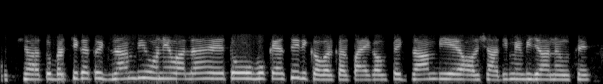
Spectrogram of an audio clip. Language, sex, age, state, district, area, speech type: Urdu, female, 18-30, Delhi, South Delhi, urban, conversation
